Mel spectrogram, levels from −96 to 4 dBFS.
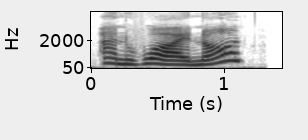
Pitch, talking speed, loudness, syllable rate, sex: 290 Hz, 125 wpm, -15 LUFS, 3.4 syllables/s, female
